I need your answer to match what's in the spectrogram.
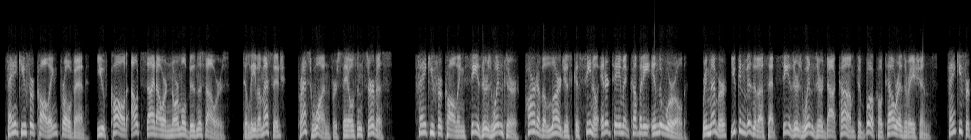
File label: english american ivr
